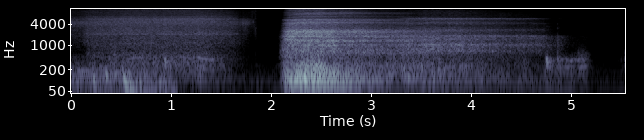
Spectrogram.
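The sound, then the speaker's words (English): A deep breath: a slow, audible inhale, a brief pause, then a longer, breathy exhale that fades out. It is fairly soft, with no talking. “Should we take a breath?”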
